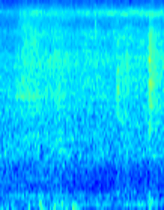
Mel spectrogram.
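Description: Faint low rumble with a few soft bumps, the handling noise of a handheld camera being carried and moved.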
